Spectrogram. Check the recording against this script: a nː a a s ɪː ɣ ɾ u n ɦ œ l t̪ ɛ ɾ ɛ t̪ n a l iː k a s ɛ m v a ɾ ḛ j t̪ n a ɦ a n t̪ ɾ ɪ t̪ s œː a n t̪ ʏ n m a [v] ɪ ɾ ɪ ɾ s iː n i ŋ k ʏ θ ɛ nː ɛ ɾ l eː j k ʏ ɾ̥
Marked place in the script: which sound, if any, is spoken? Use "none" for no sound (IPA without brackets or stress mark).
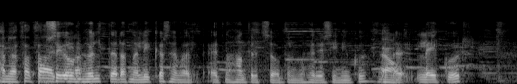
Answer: f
